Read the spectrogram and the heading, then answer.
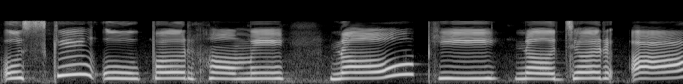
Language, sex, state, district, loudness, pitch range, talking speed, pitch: Hindi, male, Punjab, Fazilka, -14 LUFS, 265-285 Hz, 60 wpm, 275 Hz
